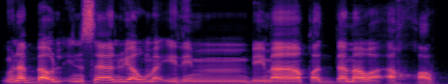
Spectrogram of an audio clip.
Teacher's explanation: وهنا الراء مخففة الوقف عليها بالتخفيف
